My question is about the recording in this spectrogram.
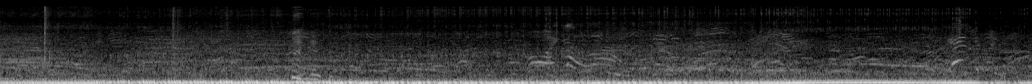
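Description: Low, steady engine rumble of slow-rolling parade vehicles: a red C3 Corvette's V8, then a Ram pickup whose engine grows louder about two seconds before the end and cuts off suddenly. Crowd chatter runs over it.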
